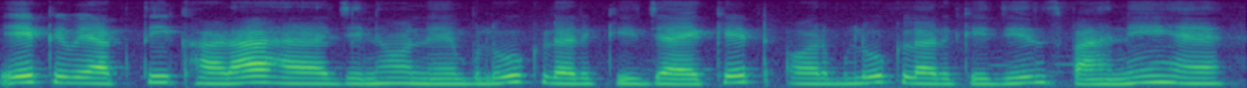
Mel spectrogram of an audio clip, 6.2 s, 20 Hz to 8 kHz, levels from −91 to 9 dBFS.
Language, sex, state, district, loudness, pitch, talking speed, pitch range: Hindi, female, Jharkhand, Ranchi, -19 LUFS, 185 Hz, 145 wpm, 175-215 Hz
